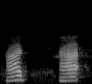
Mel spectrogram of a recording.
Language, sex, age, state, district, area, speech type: Sindhi, female, 30-45, Gujarat, Junagadh, rural, conversation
